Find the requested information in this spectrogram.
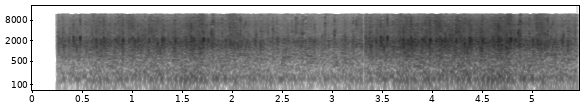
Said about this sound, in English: This evening, huge crowds of people outside Buckingham Palace have been spontaneously bursting into applause and cheering.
